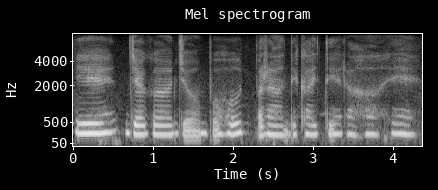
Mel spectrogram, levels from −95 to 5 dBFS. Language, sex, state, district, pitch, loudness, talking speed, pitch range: Hindi, female, Arunachal Pradesh, Papum Pare, 220 Hz, -15 LUFS, 125 wpm, 210-230 Hz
